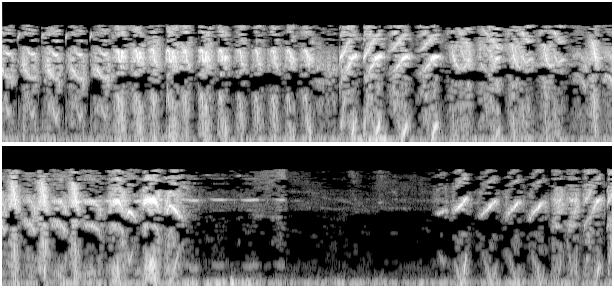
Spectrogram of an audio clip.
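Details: Grey seedeater, locally named mochuelo, pouring out a long rapid twittering song of high chirps and trills, stopping for about two seconds, then starting again with quick rising notes.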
